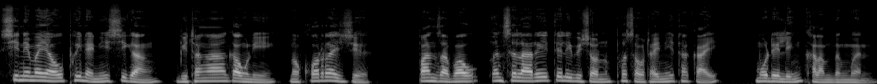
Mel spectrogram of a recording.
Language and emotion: Bodo, neutral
